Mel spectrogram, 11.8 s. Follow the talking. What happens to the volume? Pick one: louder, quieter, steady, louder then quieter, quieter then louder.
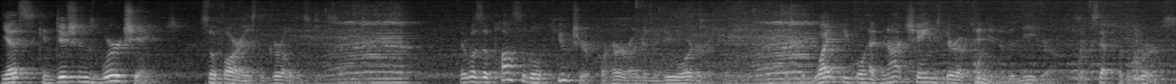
quieter.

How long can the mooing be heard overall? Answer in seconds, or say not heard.
4 s.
